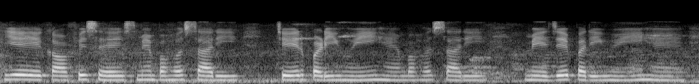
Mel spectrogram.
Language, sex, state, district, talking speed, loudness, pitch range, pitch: Hindi, female, Uttar Pradesh, Lucknow, 145 wpm, -14 LUFS, 195-210 Hz, 200 Hz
